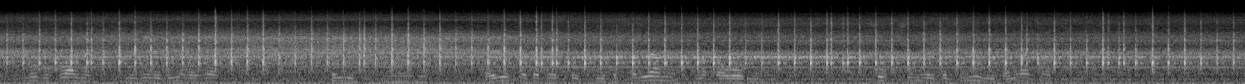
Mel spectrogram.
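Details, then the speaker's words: 2008 Suzuki Grand Vitara with J20A 2.0 inline-four, 87,000 km, cold idle: a light, sharp knock at about three per second that disappears once warm, lasting 3–5 minutes. Owner suspects spun crank bearings or piston slap, not the timing chain. "Вот на холодный такой стук. На горячий он пропадет, его не будет."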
